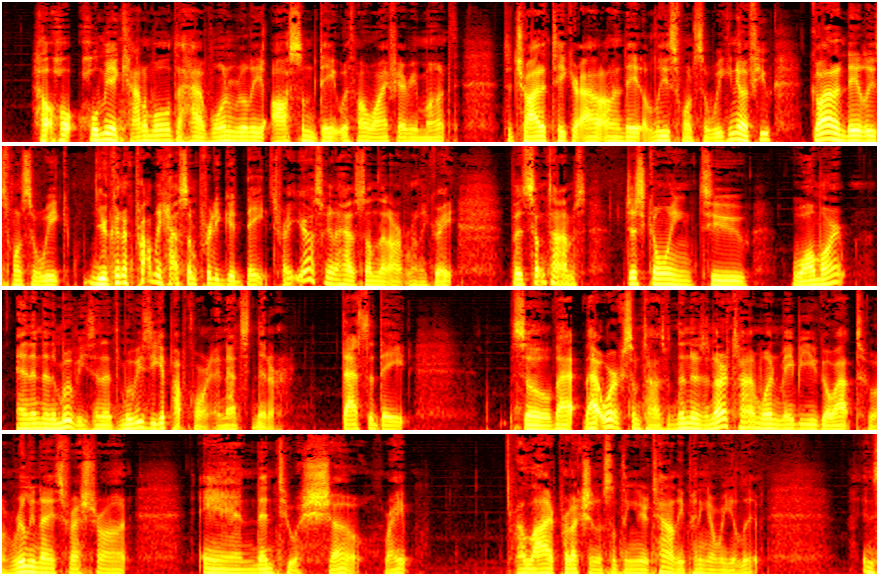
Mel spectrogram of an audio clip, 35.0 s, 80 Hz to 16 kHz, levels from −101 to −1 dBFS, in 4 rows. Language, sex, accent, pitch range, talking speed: English, male, American, 110-135 Hz, 215 wpm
